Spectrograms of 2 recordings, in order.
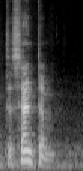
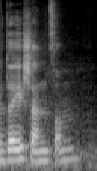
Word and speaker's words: Descensum: Yeah, I can never pronounce it. It's like Descentum. – No, Descensum.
